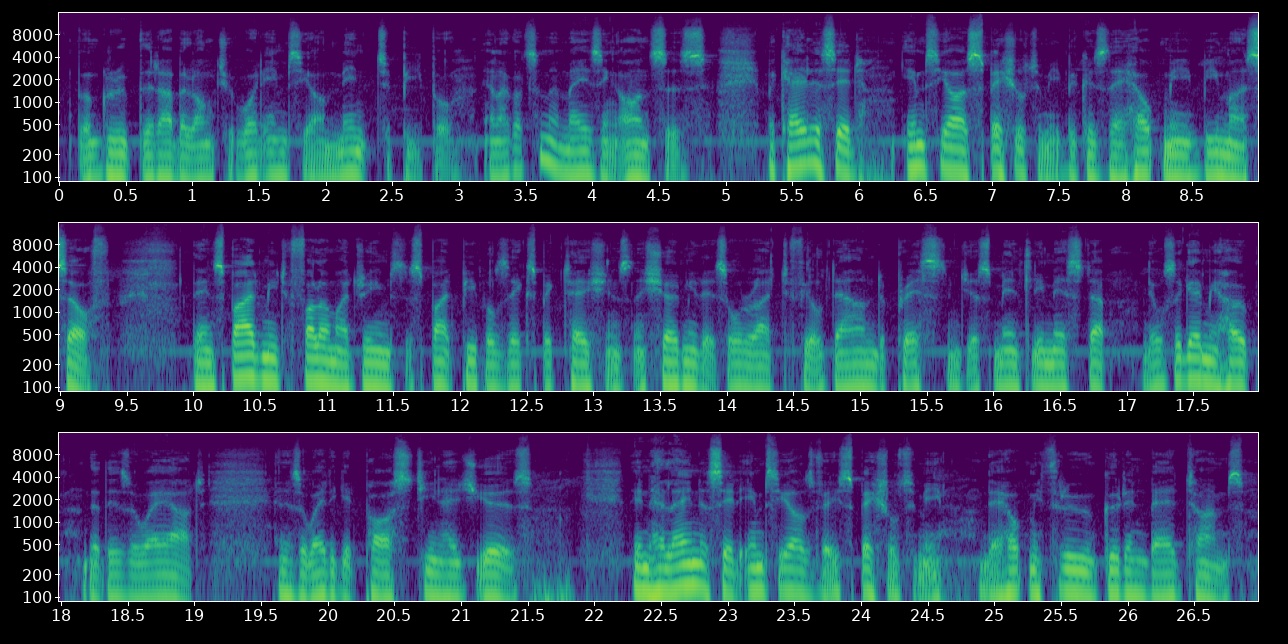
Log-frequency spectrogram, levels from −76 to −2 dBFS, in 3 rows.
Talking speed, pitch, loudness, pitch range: 205 wpm, 100 Hz, -24 LUFS, 95-115 Hz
